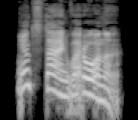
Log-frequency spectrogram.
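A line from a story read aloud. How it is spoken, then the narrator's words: Angry squeaking birds. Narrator (Russian): сердито пропищали славки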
